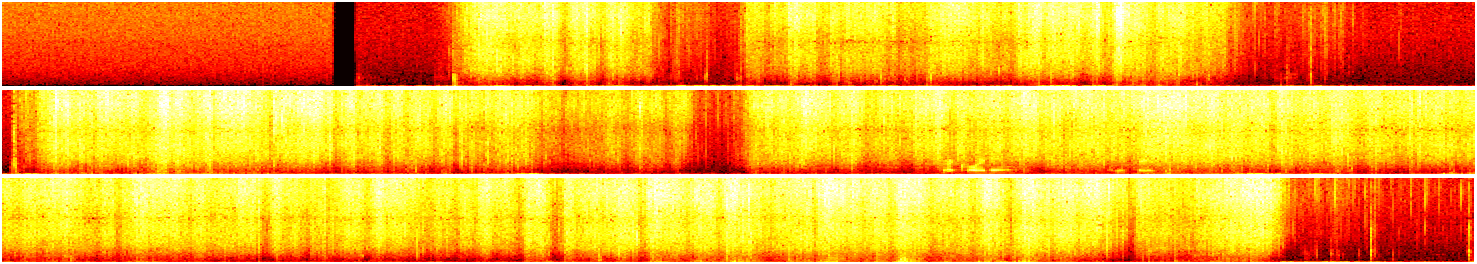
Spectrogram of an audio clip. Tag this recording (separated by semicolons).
bag; crackle; plastic; wrap; wrapping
